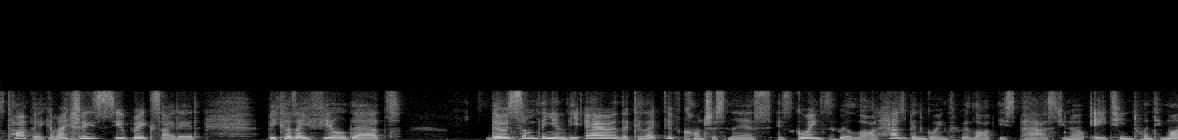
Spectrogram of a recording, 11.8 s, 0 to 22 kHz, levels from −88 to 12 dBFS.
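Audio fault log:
No faults are present in this speech clip. It has passed through a WebRTC call path with nothing above 8 kHz, which points to a wideband codec such as G.722.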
